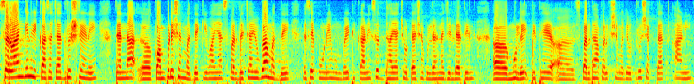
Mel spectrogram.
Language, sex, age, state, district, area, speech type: Marathi, female, 30-45, Maharashtra, Buldhana, urban, spontaneous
